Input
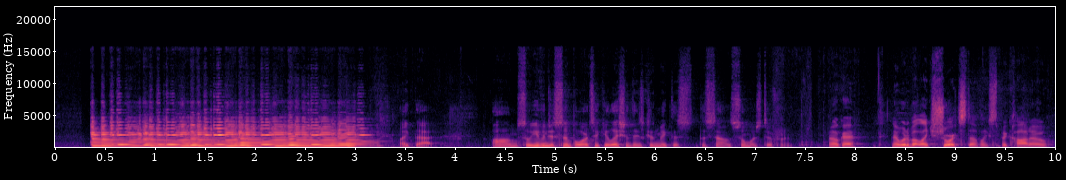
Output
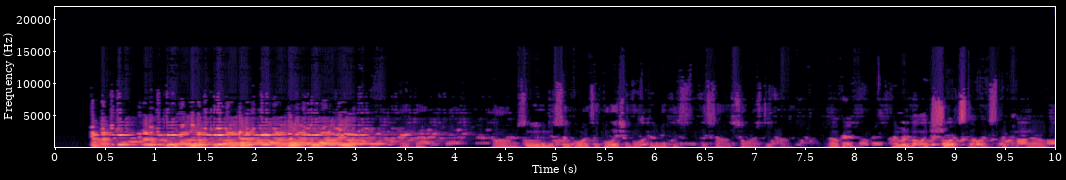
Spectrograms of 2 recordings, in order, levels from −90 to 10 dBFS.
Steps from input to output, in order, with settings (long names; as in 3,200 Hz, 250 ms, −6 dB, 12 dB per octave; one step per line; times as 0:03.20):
spectral magnitudes quantised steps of 30 dB
high-shelf EQ 6,400 Hz −6 dB
echo through a band-pass that steps 296 ms, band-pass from 670 Hz, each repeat 0.7 octaves, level −0.5 dB
noise reduction from a noise print of the clip's start 21 dB
level +7 dB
